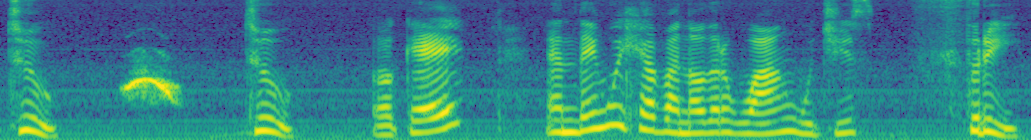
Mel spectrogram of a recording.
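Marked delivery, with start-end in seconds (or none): 0.0-1.5 two with a puff of air on the t; aspirated t. Shown as a demonstration. Teacher modelling the number for students, aspirated two. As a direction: blow out the t in two. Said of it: "Entonces acá decimos".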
